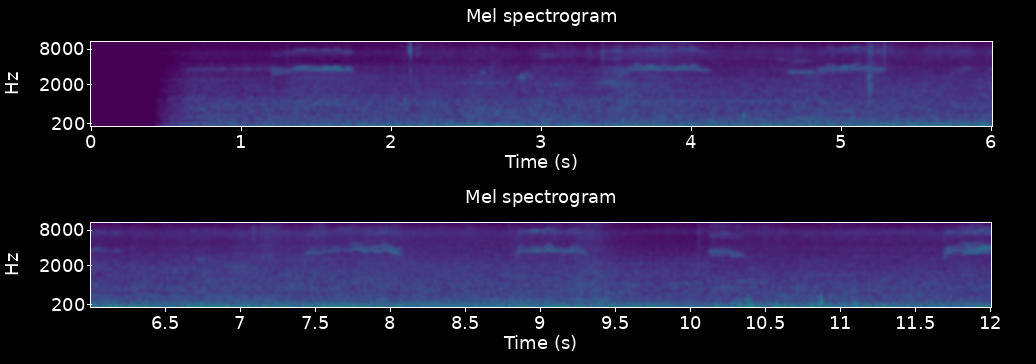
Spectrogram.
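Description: A bird chirping over and over, short high chirps about once a second, over a steady low hum.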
